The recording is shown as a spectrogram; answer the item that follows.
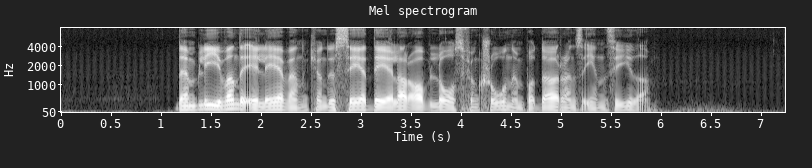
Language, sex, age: Swedish, male, 31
